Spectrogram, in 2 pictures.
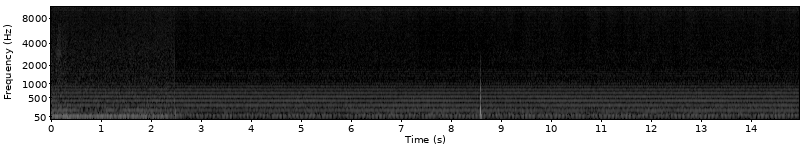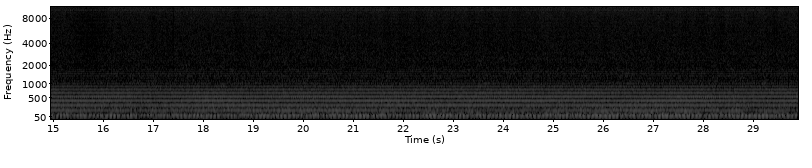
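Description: Steady electrical mains hum with a buzz of evenly spaced overtones and a faint hiss, the residual noise of a blank soundtrack. A single sharp click about eight and a half seconds in.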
